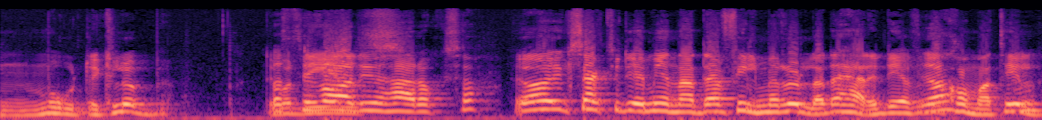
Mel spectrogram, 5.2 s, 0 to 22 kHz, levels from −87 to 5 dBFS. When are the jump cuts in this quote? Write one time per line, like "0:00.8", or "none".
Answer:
0:01.2
0:02.5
